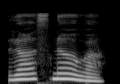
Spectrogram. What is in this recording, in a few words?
"ರಾಸ್ನಾವ", Kannada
